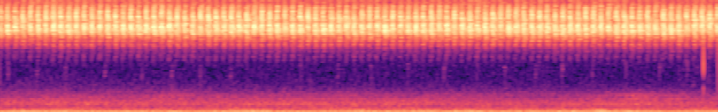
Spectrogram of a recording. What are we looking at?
Tettigonia cantans, an orthopteran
